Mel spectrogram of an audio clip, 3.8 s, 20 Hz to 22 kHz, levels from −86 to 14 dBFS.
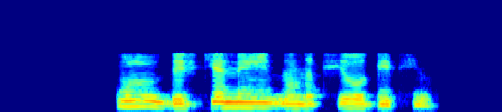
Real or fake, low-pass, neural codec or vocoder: fake; 3.6 kHz; codec, 44.1 kHz, 1.7 kbps, Pupu-Codec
